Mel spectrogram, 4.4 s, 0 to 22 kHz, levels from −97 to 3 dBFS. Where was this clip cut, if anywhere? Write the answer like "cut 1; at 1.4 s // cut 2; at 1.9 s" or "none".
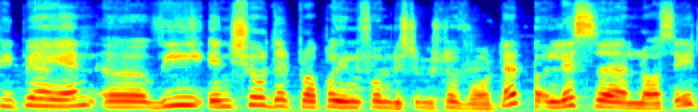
cut 1; at 3.4 s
